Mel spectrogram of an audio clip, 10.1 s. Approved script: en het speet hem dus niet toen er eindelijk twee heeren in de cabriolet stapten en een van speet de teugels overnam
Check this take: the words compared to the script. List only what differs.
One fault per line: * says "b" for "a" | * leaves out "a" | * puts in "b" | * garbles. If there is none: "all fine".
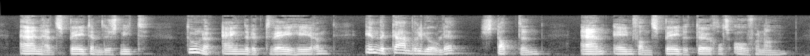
all fine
